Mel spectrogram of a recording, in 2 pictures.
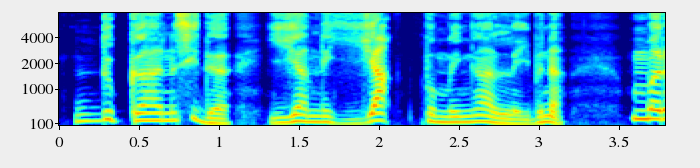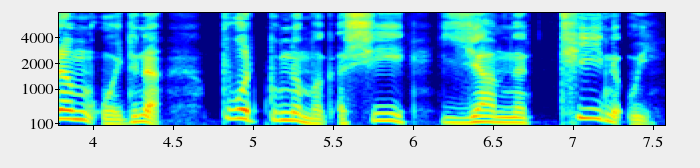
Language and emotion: Manipuri, disgusted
